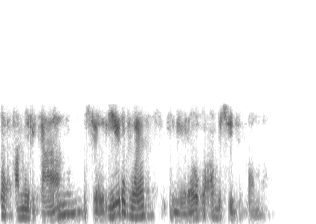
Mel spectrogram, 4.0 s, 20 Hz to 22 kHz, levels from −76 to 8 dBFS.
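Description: From start to finish the speech sounds rough, muffled and warbly, with a grainy, smeared texture and nothing above 3.8 kHz. This is tandem speech coding. The call crossed three separate speech codecs in a row, AMR-NB and then G.729A twice, with G.711 links between them. At each border the audio was decoded and re-encoded, so every coder worked on the previous coder's damaged output. The losses stacked beyond what any single codec would cause.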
